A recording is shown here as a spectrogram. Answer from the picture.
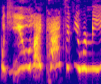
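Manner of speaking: a tiny creature offended to the core; indignant mouse squeaking at Alice, outraged; shrill, passionate mouse. A narrator's reading. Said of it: "in a shrill, passionate voice".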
